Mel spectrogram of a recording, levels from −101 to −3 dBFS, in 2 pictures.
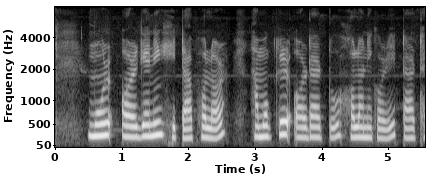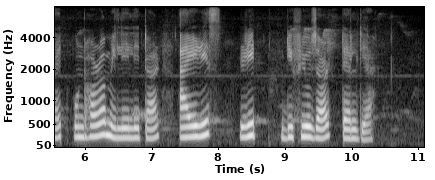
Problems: background sounds at intervals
